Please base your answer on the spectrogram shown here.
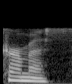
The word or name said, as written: kermess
